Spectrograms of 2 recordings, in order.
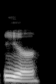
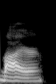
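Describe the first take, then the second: First: The word rhymes with 'hear'. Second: The word does not rhyme with 'hear'. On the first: The speaker calls it right. "It's supposed to be beer" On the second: The speaker calls it wrong. "I always heard it bier"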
